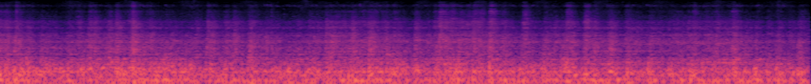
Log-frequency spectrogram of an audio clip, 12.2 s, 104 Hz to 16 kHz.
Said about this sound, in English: As the train moves past the end of platform 9 3/4, the sound changes. No echo of the steel wheels on the track.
